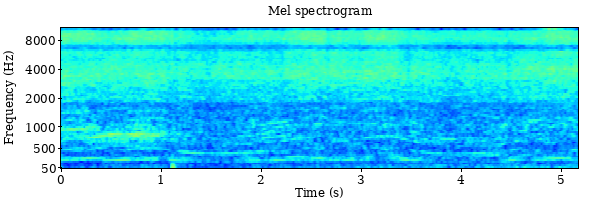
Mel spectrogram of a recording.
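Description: Race cars in a GT racing video game drone past, a steady layered engine whine with pitch swells as cars accelerate and pass, moderately loud and continuous, with a brief click partway through.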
